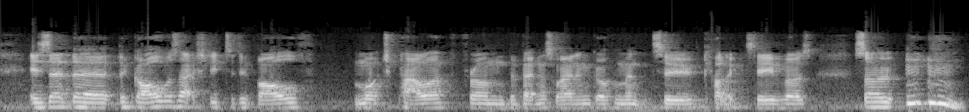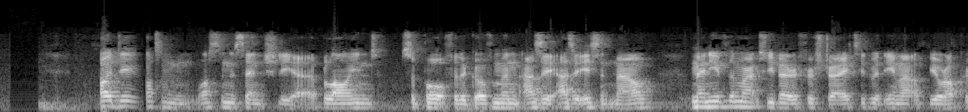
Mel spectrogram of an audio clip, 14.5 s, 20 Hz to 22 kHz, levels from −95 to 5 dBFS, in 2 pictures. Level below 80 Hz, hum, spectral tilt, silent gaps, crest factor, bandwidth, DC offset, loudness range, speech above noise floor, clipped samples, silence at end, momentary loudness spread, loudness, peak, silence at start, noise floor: -50 dBFS; none; -4.5 dB/octave; none; 14 dB; 8.2 kHz; under 0.1%; 2 LU; 23 dB; under 0.1%; 0 s; 8 LU; -14 LUFS; 0 dBFS; 0 s; -37 dBFS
